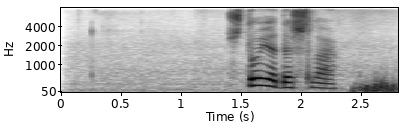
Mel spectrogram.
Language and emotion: Russian, neutral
